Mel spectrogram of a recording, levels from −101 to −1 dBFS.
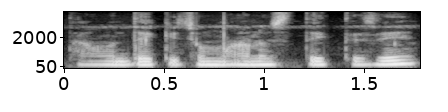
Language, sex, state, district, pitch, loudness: Bengali, male, West Bengal, Alipurduar, 130 Hz, -15 LUFS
